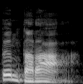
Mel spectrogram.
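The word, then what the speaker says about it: tentera: টি ই আর এ এই টি কে ওরা ত এর মত উচ্চারণ করে বিধায় এখানে তেনতেরা হয়েছে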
